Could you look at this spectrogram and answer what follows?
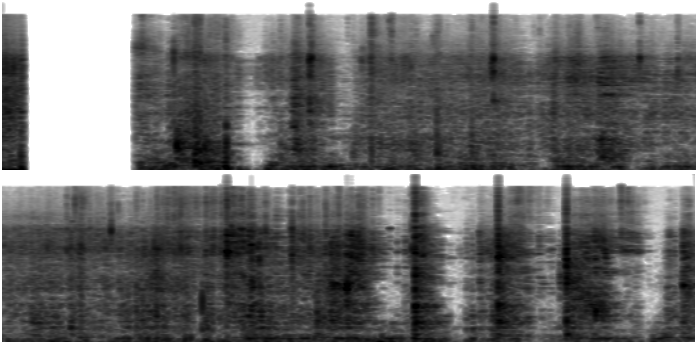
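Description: After about a second of silence, a spoon stirs tender nopales in a clay pot over a wood fire, scraping and clinking against the pot's sides. A steady hiss runs underneath.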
